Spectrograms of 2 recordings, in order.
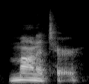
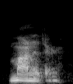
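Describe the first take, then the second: First: Every syllable is said clearly and in full. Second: It is said quickly with syllables squeezed together. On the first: "The pronunciation is monitor" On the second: "when you're speaking quickly, it might be monitor"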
